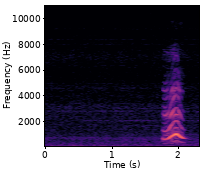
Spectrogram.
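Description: Quiet room tone, then near the end one short, high-pitched vocal call that rises and falls in pitch.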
